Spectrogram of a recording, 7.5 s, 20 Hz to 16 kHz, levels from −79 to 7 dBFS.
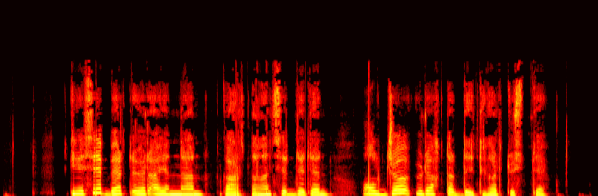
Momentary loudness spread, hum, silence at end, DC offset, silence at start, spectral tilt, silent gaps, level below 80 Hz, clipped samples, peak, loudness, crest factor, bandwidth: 8 LU; none; 0.65 s; under 0.1%; 0.9 s; -5.5 dB/octave; none; -48 dBFS; under 0.1%; 0 dBFS; -13 LUFS; 14 dB; 11 kHz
